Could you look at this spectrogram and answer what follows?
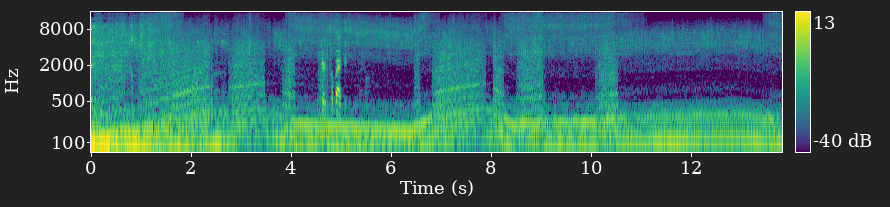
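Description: A car engine in the Roblox game Ultimate Driving hums and revs, with its pitch rising and dropping in repeated sweeps under loud, excited talk from players.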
